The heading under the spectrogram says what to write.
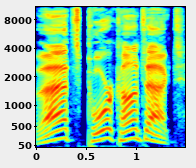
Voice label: commentator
